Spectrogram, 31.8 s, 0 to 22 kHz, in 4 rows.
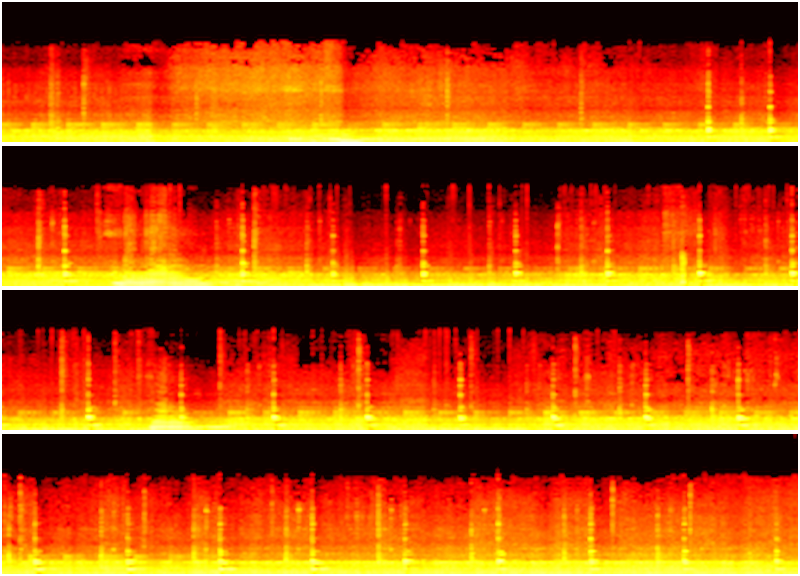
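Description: A light-engine consist of GE diesel locomotives, led by a C44-9W, pulls slowly past with a steady engine rumble while a grade-crossing bell dings evenly. The horn sounds two short blasts, about 9 and 17 seconds in.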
